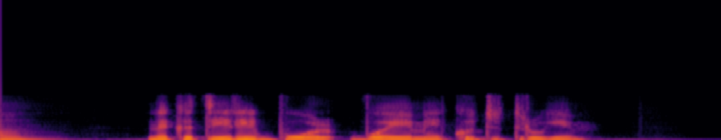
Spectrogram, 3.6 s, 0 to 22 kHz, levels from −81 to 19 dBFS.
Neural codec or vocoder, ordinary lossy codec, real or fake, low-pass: codec, 16 kHz, about 1 kbps, DyCAST, with the encoder's durations; none; fake; 7.2 kHz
